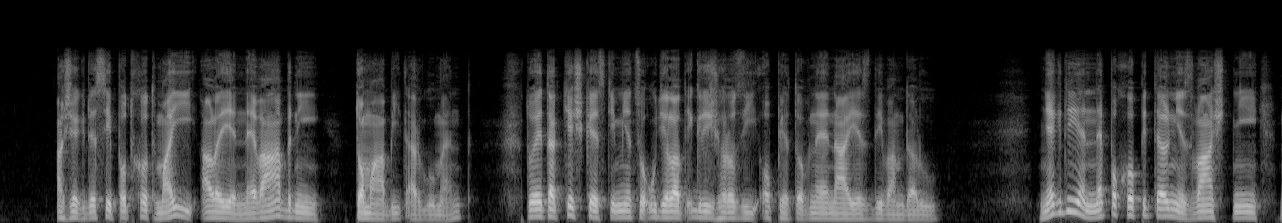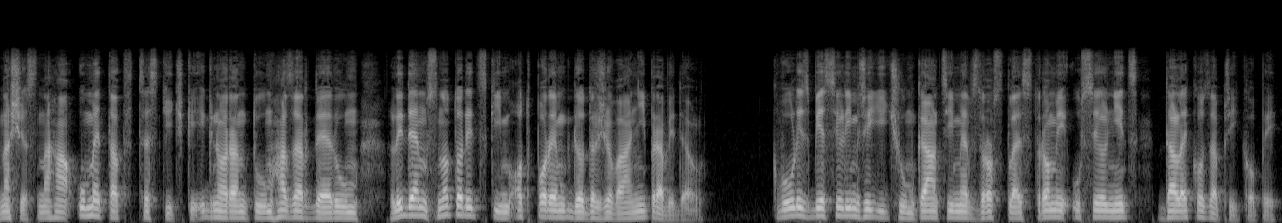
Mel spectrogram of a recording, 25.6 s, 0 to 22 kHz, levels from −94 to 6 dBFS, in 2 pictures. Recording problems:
high frequencies cut off; noticeable; nothing above 8 kHz

